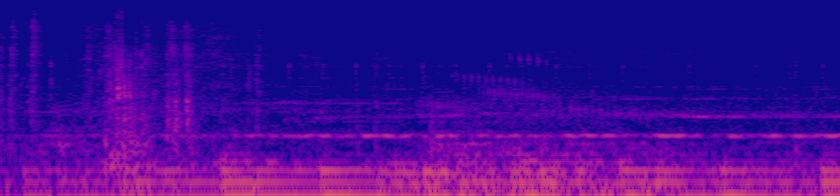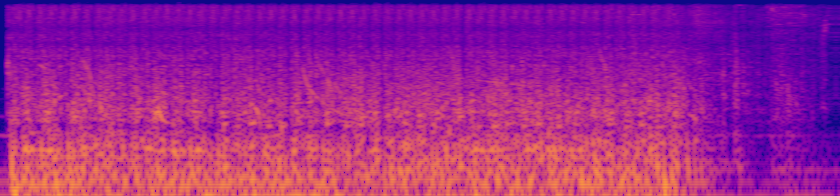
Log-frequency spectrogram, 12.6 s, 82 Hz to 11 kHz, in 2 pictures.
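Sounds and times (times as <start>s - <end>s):
staged machine gun fire for a TV scene: 6.4s - 12.3s.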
